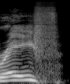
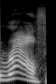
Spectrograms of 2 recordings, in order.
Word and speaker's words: Ralph: Leah say do and Rafe finds we've also found out that Ralph is not really Ralph in the UK for some reason they just dropped the L that L is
